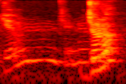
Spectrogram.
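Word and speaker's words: Juneau: I don't know how to pronounce June? Juno? Juno, yeah.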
